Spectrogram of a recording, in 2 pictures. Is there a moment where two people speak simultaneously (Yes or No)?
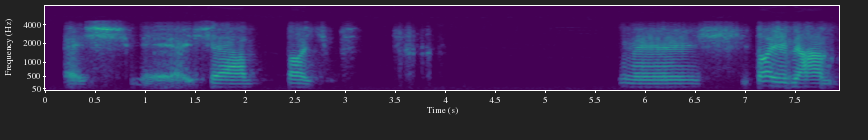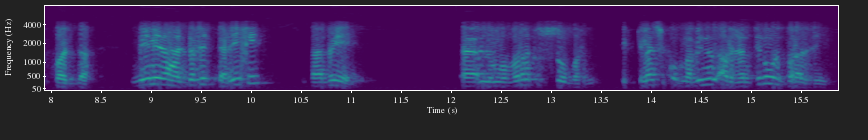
No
